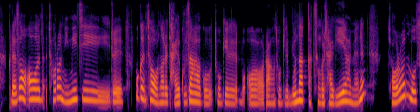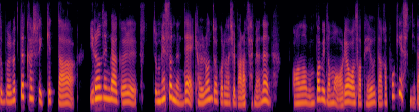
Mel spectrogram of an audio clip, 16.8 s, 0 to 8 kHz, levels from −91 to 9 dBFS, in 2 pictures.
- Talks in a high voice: No, medium, 180 Hz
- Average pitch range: No, wide, 5.8 semitones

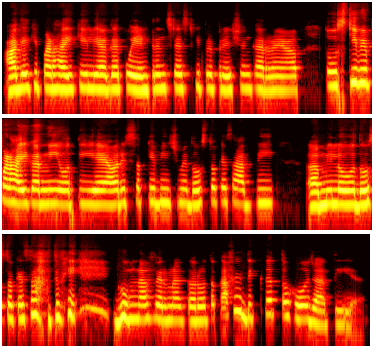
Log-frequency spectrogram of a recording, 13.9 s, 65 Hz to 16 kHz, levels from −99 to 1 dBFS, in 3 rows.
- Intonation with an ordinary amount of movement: No, narrow, 1.7 semitones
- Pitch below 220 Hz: No, high, 235 Hz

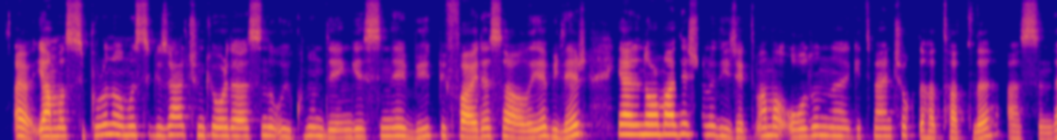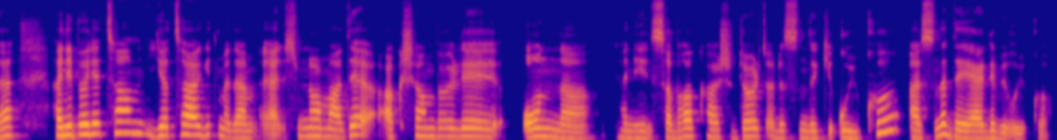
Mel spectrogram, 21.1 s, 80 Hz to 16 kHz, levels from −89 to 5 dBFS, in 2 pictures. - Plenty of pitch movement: No, average, 3.8 semitones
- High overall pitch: Yes, high, 205 Hz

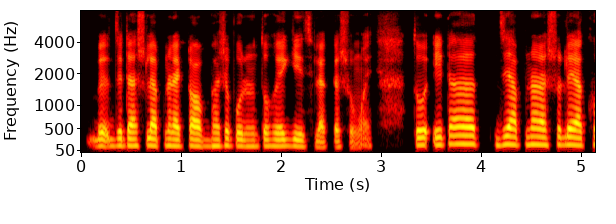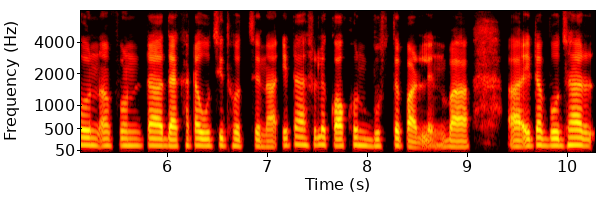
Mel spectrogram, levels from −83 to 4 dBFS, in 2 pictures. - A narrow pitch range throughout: Yes, narrow, 2.2 semitones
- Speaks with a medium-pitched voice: Yes, medium, 145 Hz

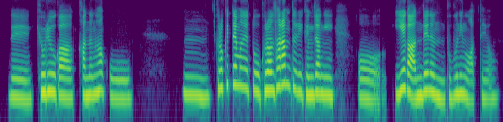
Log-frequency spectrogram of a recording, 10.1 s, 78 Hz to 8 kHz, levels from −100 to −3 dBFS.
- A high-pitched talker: Yes, high, 220 Hz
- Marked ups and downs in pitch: No, average, 3.8 semitones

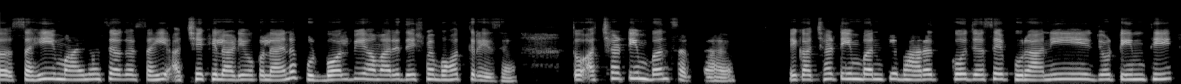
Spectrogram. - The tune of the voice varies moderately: No, narrow, 2.1 semitones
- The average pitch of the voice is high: Yes, high, 225 Hz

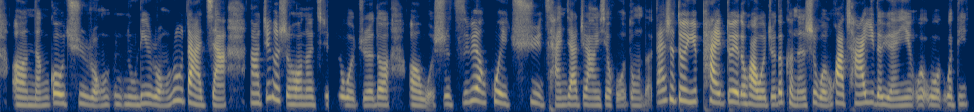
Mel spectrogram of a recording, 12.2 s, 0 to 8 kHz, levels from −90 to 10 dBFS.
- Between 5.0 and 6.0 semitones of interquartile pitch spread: No, average, 4.6 semitones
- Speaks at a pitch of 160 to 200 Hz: No, high, 215 Hz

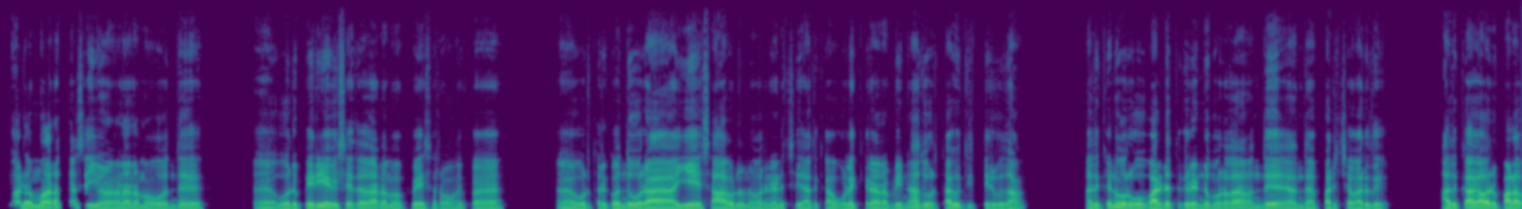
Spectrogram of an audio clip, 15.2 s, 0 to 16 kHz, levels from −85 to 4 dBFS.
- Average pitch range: Yes, average, 3.2 semitones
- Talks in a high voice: No, low, 125 Hz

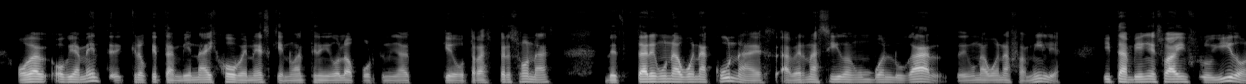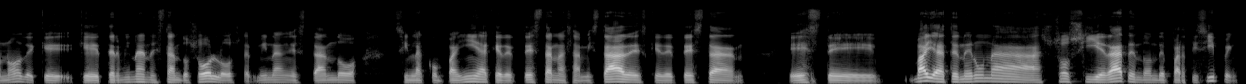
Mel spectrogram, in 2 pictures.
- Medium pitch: No, low, 105 Hz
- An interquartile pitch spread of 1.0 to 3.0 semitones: No, average, 3.6 semitones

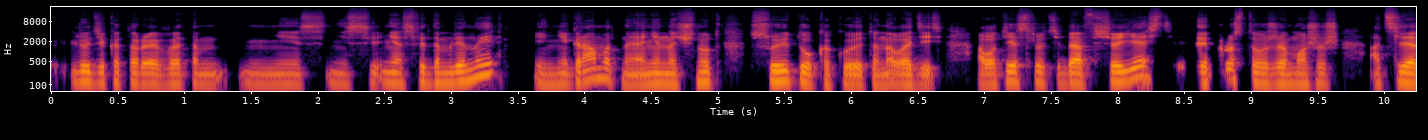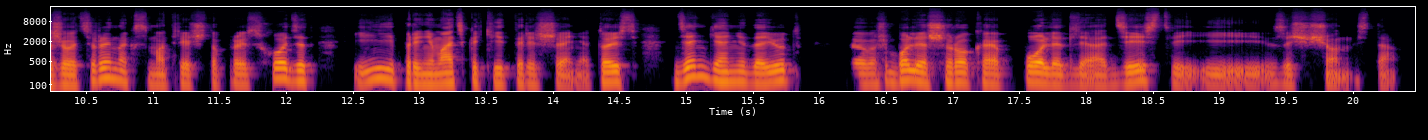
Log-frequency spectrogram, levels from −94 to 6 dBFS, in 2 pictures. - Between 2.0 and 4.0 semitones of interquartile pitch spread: Yes, average, 2.9 semitones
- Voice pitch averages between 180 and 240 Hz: No, low, 115 Hz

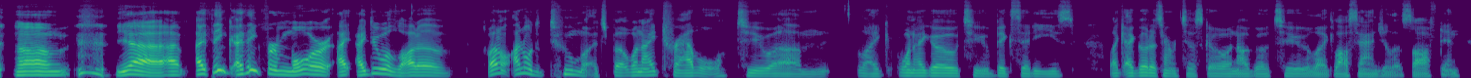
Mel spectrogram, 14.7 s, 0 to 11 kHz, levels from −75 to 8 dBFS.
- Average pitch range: No, wide, 6.1 semitones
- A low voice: Yes, low, 120 Hz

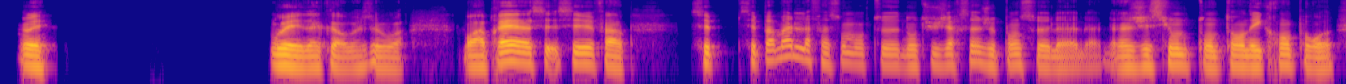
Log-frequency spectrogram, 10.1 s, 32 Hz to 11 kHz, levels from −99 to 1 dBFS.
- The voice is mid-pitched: No, low, 120 Hz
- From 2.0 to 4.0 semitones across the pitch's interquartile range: Yes, average, 2.9 semitones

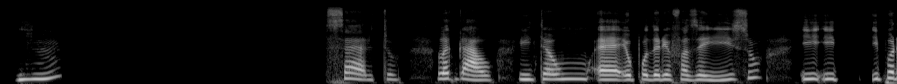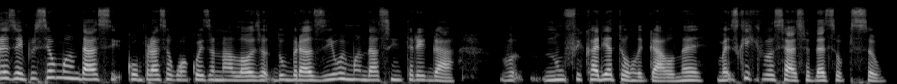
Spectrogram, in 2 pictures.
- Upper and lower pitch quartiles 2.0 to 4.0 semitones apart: Yes, average, 3.4 semitones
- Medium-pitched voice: No, high, 220 Hz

